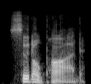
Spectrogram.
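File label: "pseudopod", American English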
